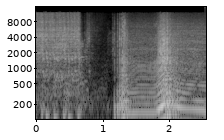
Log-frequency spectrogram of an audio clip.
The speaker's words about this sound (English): That second engine belongs to a hybrid race car built by the students at La Université de Sherbrooke in Quebec.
